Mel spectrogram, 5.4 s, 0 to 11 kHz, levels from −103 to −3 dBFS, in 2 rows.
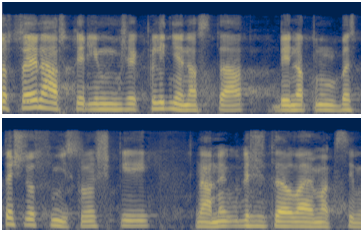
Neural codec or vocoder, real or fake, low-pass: codec, 16 kHz, 2 kbps, FreqCodec, larger model; fake; 7.2 kHz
